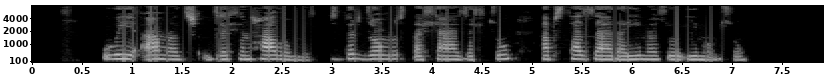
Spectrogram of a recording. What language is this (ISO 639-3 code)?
abk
